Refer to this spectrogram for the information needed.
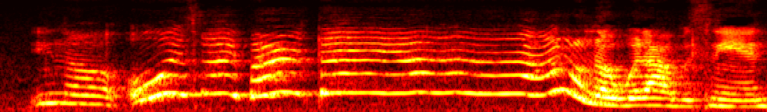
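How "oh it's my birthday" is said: put-on very high, loud, drunken shouting. Retelling being drunk in a car's back seat: imitating own drunken yelling. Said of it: "I'm yelling, I'm so loud".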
